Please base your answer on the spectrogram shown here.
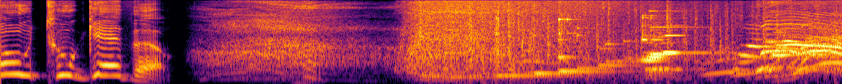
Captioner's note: big breath and blow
